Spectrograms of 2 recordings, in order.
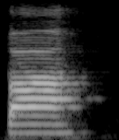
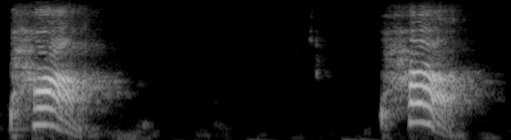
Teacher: La B en chino se pronuncia como una P del español, pa, y la P se pronuncia como una P, pero expulsando aire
